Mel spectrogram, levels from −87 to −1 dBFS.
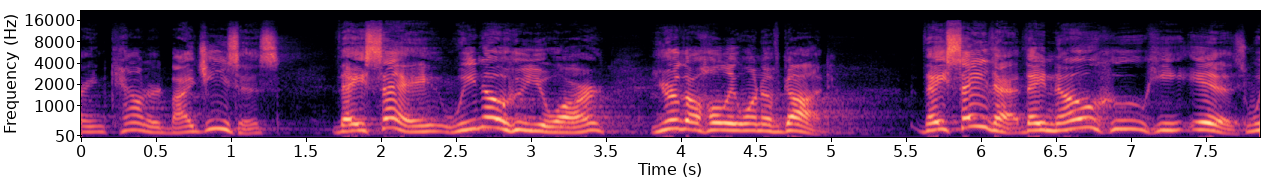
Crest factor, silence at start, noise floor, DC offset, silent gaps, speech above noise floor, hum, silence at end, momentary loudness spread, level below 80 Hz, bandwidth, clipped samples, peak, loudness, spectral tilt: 16 dB; 0 s; -52 dBFS; under 0.1%; none; 34 dB; none; 0 s; 10 LU; -64 dBFS; 15.5 kHz; under 0.1%; -2 dBFS; -18 LUFS; -3.5 dB/octave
